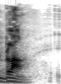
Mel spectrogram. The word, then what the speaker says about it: Blanc: We're talking about their second album, Regatta de Blanc. – Yeah. – Do you really pronounce the C? – You hang off that C. I like that. That's very French.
